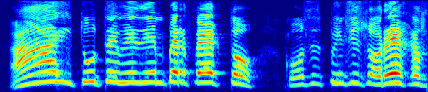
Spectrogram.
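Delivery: high, loud scolding mom voice; mock mother's sarcasm. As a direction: throw it back sarcastically as mom. Acted mother's sarcastic comeback.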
